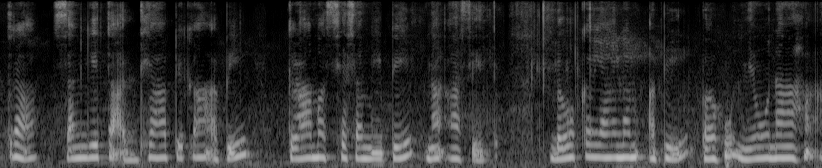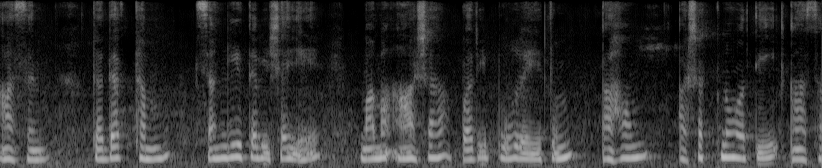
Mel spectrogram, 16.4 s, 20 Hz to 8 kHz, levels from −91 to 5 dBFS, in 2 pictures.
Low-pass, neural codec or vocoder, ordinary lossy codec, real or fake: none; codec, 16 kHz, 4 kbps, X-Codec, HuBERT features, trained on general audio; none; fake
